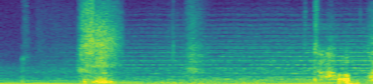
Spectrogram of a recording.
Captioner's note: sniffs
